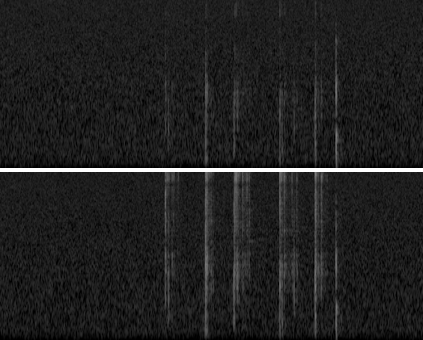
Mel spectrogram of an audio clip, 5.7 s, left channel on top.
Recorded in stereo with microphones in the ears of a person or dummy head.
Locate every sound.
2.2 s a dropped coin: 45° right (ahead or behind)
4.5 s chopping: centre (ahead or behind)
